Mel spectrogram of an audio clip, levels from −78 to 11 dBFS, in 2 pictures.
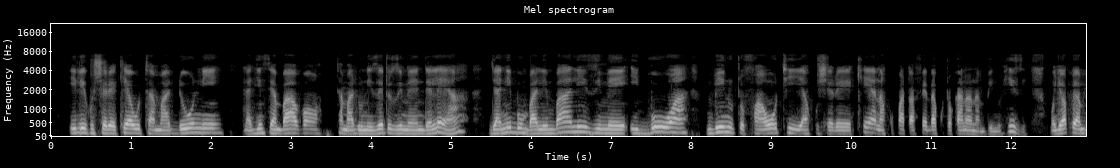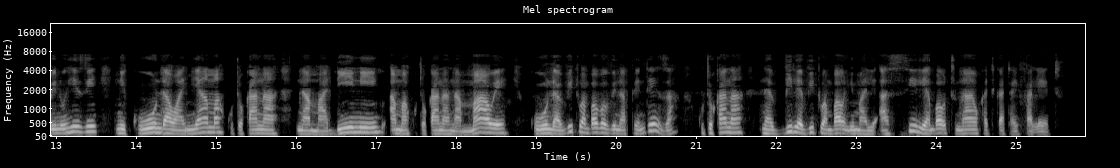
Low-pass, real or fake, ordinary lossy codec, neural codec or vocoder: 7.2 kHz; fake; AAC, 32 kbps; vocoder, 44.1 kHz, 128 mel bands every 256 samples, BigVGAN v2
